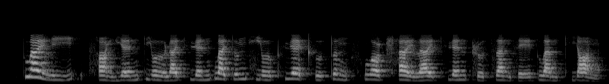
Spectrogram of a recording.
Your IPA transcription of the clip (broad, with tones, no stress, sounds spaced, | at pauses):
t̪ w a˥˩ ɪ̯ l i˨˩˦ | t͡sʰ ɑ˨˩ ŋ j ɛ˧˥ n t̪ j o˨˩ ʊ̯ ɻ a˦ ɪ̯ t̪ʰ ɥ ɛ˧˥ n p w a˧ ɪ̯ t̪ ʊ˥ ŋ ɕ j o˧˥ ʊ̯ pʰ ɥ ɛ˥˩ kʰ u˧˥ t̪ ɤ˥˧ ŋ t͡sʰ w ɔ˥˧ ʈ͡ʂʰ a˥˧ ɪ̯ l a˥˩ ɪ̯ t̪ʰ ɥ ɛ˥ n ʈ͡ʂ u˨˩ t͡s a˥˩ n s e˧˥ ɪ̯ t̪ w a˥˧ n t̪ʰ j ɑ˥˩ ŋ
